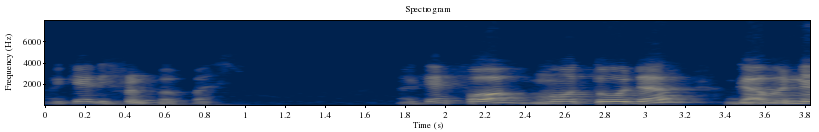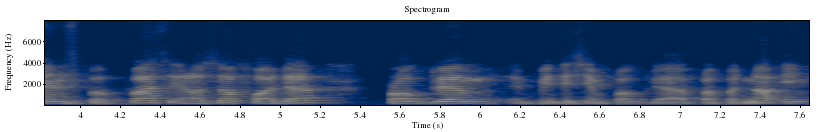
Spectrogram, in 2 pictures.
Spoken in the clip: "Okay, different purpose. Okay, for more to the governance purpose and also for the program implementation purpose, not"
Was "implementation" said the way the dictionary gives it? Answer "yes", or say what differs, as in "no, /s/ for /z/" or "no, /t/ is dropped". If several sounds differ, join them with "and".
no, /l/ is dropped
